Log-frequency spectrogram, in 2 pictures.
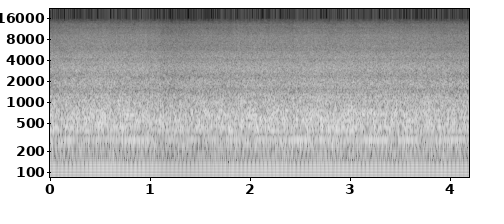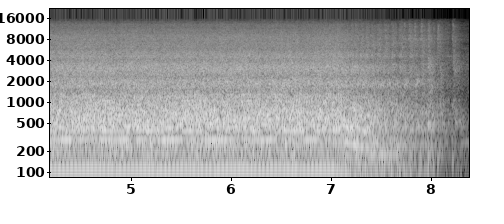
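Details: John Deere JA62 push mower, about 15 years old, Briggs OHV Quantum-style engine, after carb clean, running unloaded: strong even run with slight rise and fall in speed, then shut down and spins to a stop; mild no-load surge.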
